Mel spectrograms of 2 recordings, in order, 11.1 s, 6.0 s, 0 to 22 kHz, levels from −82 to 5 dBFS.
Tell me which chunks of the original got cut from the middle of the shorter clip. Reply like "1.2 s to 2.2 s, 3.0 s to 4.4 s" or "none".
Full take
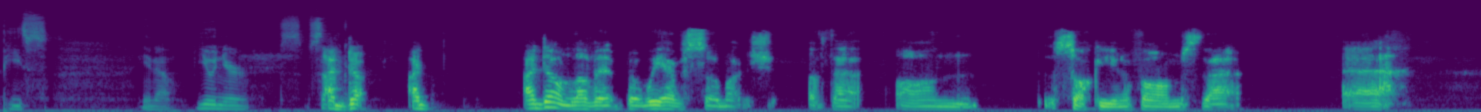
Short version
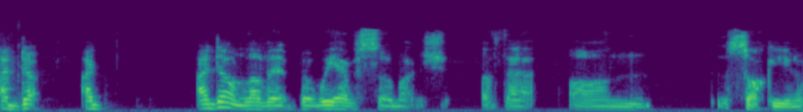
none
